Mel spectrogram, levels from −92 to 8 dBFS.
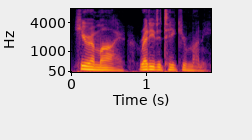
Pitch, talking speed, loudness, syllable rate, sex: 110 Hz, 255 wpm, -16 LUFS, 6.9 syllables/s, male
